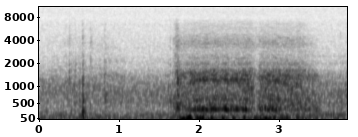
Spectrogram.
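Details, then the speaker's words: 2004 Infiniti G35, 150,000 miles, codes P0340, P0335, P0345, P0430: starter turns engine about a second without catching; cranks then dies, fuel pump first suspected, faulty bank 1 camshaft position sensor found. "all right so maybe it might not be a fuel pump it could be a camp sensor"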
